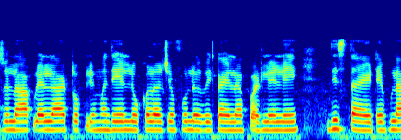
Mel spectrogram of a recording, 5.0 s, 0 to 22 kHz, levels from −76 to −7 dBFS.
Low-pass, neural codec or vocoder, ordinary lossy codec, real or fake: none; codec, 16 kHz, 4 kbps, FunCodec, trained on Chinese and English, 50 frames a second; none; fake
